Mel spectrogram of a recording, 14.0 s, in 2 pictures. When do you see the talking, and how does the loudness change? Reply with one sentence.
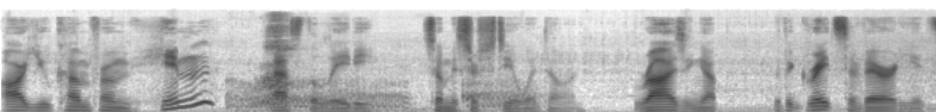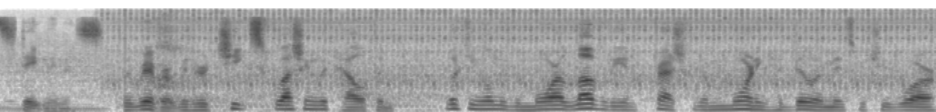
You can hear the talking from 0.0 to 14.0 s, at a steady volume.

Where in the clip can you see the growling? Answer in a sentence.
You can hear the growling from 1.6 to 4.1 s and from 7.8 to 10.4 s.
